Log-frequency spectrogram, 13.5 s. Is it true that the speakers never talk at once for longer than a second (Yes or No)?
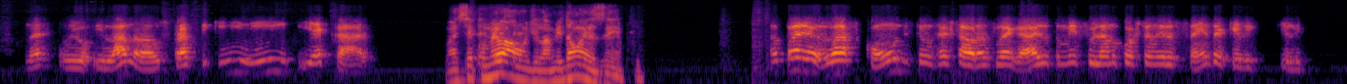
Yes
